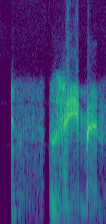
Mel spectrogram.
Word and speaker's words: Zeeman: Zeeman. Okay, and can you say the first letter? I may be pronouncing that wrong.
